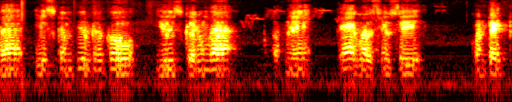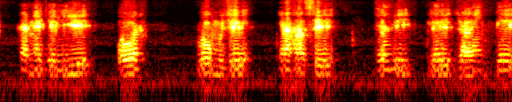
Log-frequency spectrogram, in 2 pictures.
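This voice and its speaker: In a cartoonish character voice at a middle pitch, the speech runs fairly slowly with long, frequent pauses. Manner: friendly, reassuring.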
